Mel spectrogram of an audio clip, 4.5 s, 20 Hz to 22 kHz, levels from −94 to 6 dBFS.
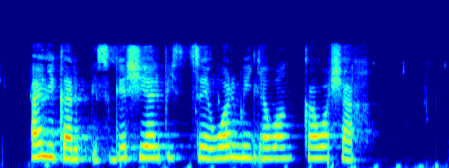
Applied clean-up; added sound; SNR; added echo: neural mask model DeepFilterNet 3.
